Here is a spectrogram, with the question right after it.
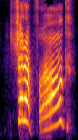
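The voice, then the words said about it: Miss Piggy character voice. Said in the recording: “do the voice ... what you don't like Miss Piggy?”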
